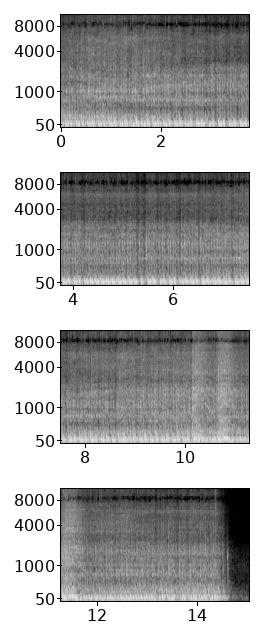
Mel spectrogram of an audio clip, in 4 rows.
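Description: A 1999 Aprilia RSV 1000 Mille with about 11,000 miles idles with the choke off, a loud, close, steady low throbbing that runs evenly for about fourteen seconds before cutting off.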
